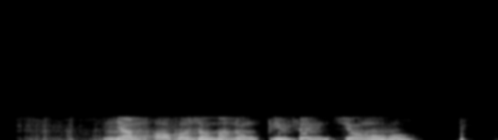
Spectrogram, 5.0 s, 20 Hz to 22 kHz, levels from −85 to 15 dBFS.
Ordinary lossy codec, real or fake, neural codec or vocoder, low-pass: MP3, 32 kbps; fake; vocoder, 22.05 kHz, 80 mel bands, WaveNeXt; 3.6 kHz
